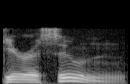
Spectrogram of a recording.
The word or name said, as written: Giresun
